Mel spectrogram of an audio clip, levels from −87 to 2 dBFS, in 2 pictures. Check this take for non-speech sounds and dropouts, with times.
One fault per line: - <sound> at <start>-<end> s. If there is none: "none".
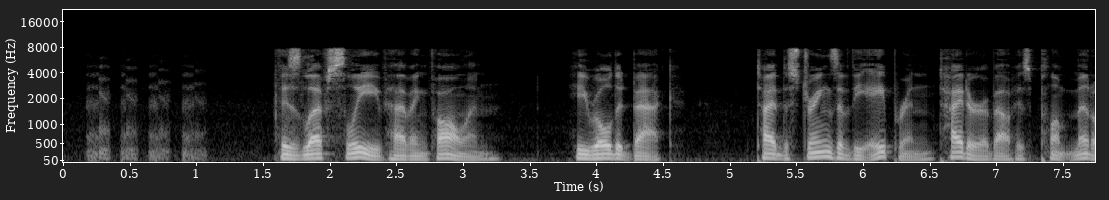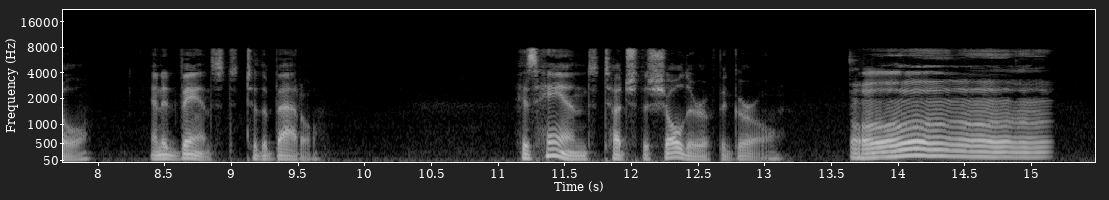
- laugh at 0.2-1.1 s
- throat clearing at 13.6-15.2 s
